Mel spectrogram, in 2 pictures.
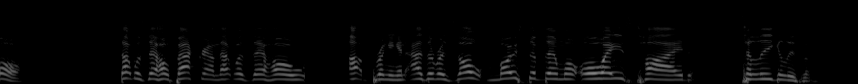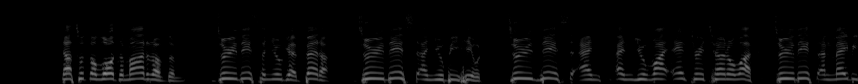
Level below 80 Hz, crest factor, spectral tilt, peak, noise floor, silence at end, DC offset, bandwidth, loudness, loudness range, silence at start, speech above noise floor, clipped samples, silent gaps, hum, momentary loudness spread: -80 dBFS; 20 dB; -4.5 dB/octave; -28 dBFS; under -90 dBFS; 0 s; under 0.1%; 18 kHz; -47 LUFS; 3 LU; 0 s; over 43 dB; under 0.1%; 7.36-7.41 s, 8.43-8.66 s, 9.13-9.19 s; none; 8 LU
